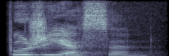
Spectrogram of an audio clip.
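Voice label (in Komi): "пыжъясӧн", female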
